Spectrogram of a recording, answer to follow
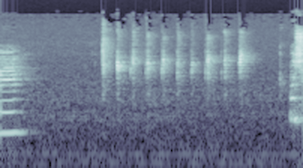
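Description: A woman's short closed-mouth "mmm" hum, then about a dozen quick short clicks in a run of about two seconds.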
